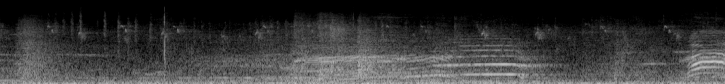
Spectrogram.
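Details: Big cattle at an Indonesian livestock market in early morning, drawing a crowd; a rising, harmonic moo builds midway and a further bellow starts at the end, with voices and market noise throughout.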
